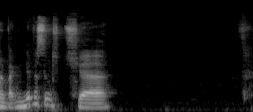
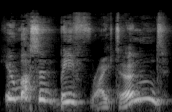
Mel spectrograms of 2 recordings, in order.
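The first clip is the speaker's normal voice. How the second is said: very high, slow, gentle ladybird; kindly ladybird; 13 semitones higher, 4 dB louder, slower than usual. Acted. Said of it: "the ladybird said kindly".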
